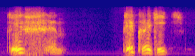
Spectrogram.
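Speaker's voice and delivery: high, curt cry of command; guard's shouted order. Acted. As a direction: order them to stop in a high, strained voice. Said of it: "крикнул подбежавший к глазку дежурный". (окрик дежурного, высоким голосом)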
